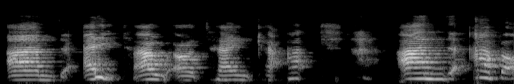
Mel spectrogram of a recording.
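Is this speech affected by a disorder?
Yes: cerebral palsy; slow speech.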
